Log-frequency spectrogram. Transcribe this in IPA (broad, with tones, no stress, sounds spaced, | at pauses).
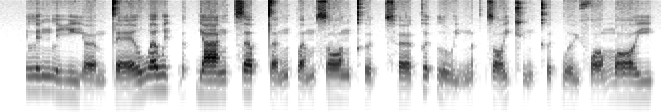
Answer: l ɪ˥ ŋ l iː˧ j œː˨˩ m t̪ ɛː˨˥ w ɐ˥ w ɪ˧ k̚ ɐ˨˥ k̚ j aː˧ ŋ t͡s ɐ˥ p̚ t̪ ɐ˨˥ ŋ p ɐ˨˥ m s ɔː˧ n kʰ ɵ˨ t̚ t͡sʰ œː˨ k ɵ˥ t̚ l uː˨˩ j n̪ ɐ˨ k̚ t͡s ɔː˨˥ j kʰ ɪ˨˩ ŋ kʰ ɵ˨˥ t̚ w ɵ˨ ɥ f ɔː˨˧ m ɔː˥ j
